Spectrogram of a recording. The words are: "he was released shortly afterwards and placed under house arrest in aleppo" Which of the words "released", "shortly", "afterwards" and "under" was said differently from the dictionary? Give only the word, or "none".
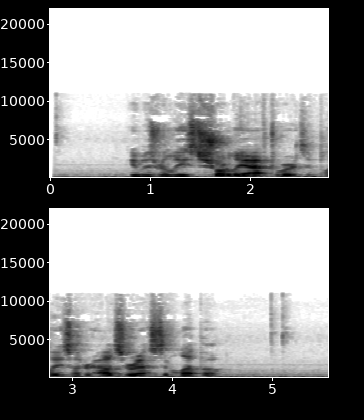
none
